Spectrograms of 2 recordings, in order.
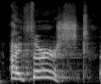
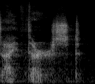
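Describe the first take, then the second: First: Lifted high and strained; a thirsty cry lifted high; raised, pained cry. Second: Breathy, hushed whisper; a dry, faint whisper of thirst. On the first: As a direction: cry it out, pitched up. Preacher acts Christ's words. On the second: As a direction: whisper it, parched and spent. The same words repeated in a whisper. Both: Acted.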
